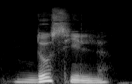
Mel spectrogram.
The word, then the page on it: docile: American English; IPA: /ˈdɑː.səl/; IPA: /ˈdɑː.saɪl/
